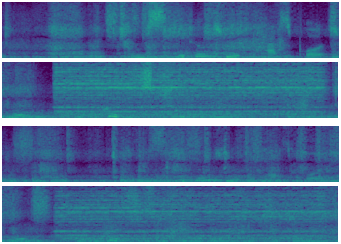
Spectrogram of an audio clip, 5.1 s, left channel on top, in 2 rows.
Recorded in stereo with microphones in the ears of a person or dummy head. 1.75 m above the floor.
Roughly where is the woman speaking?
Left.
